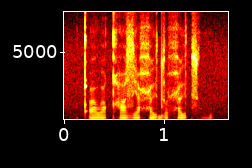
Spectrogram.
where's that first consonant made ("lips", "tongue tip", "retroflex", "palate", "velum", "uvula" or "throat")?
uvula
